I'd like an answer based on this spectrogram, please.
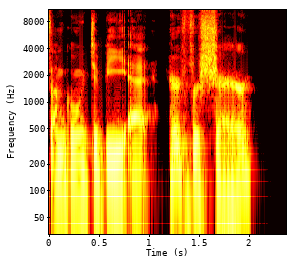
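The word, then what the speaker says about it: Herefordshire: going to be at Hair for Share. I don't know if that's how you say it. I'm new to this European thing, this European thing. If you're American, the way that it's spelled and the way that we would say it is Herford Shire, uh, England.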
